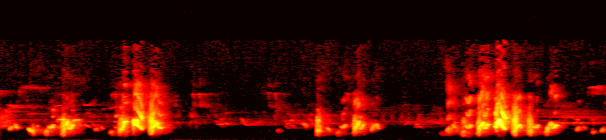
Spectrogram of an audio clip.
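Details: Crimson rosella giving harsh, scratchy chattering bursts in three groups over six seconds, with a soft low thump at the start.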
